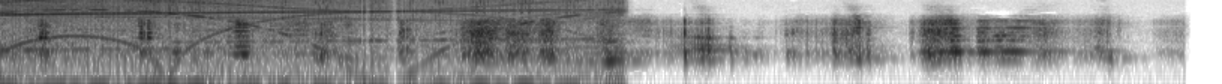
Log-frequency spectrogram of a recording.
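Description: Electronic glitch sound effect: harsh static laced with sweeping, warbling tones that cuts off abruptly about two seconds in. A thin, muffled sound in short stuttering bursts follows and stops just before the end.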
